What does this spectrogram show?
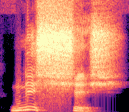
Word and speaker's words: নিঃশেষ: এছাড়া বিসর্গ যদি শব্দের মধ্যে থাকে তাহলে বিসর্গের পরে যেই বর্ণটা থাকবে সেই বর্ণটা কিন্তু দুইবার উচ্চারিত হবে। যেমন নিঃশেষ বিসর্গ তারপরে হল শেষ।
